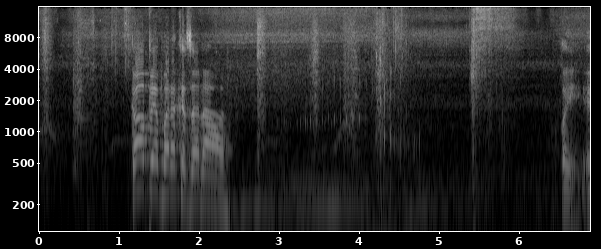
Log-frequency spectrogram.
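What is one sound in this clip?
A shovel digs into sand with a dull thud.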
